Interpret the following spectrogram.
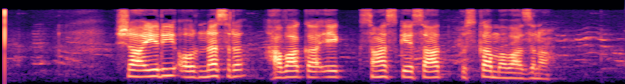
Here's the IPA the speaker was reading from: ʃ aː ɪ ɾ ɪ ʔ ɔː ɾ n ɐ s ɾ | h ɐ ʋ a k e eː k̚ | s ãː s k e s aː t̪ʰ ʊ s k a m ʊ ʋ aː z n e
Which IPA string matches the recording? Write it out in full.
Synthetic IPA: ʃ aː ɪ ɾ i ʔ ɔː ɾ n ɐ s ɾ | h ɐ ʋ a k a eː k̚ | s ãː s k e s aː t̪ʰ ʊ s k a m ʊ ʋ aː z n a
